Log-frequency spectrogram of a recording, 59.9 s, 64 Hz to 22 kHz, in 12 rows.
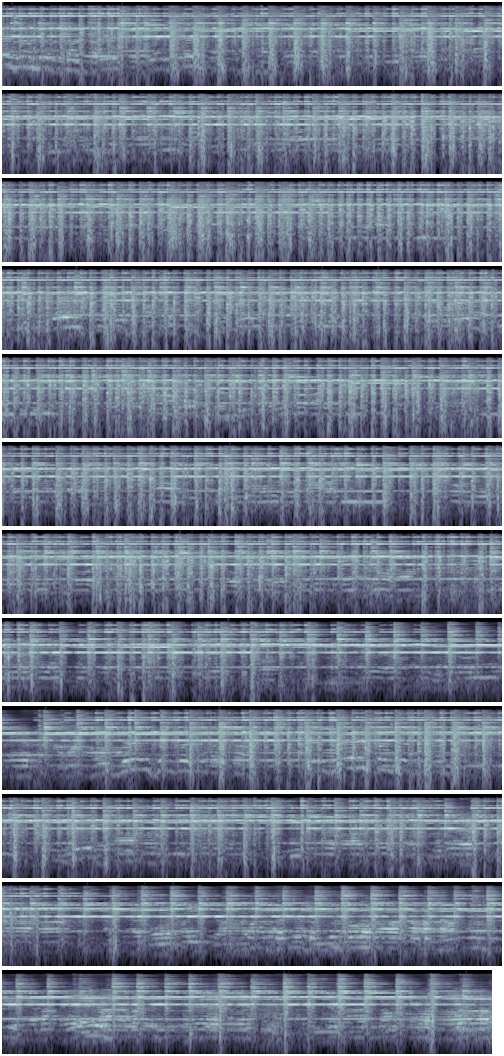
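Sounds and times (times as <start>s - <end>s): hand bell ringing rapidly: 0.0s - 59.9s.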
